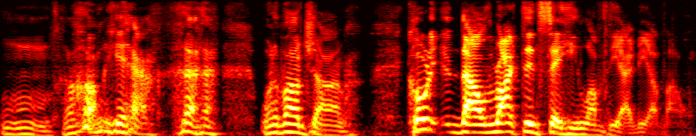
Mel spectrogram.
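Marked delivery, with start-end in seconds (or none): 0.0-2.6 pointed, sweetly snide, passive-aggressive musing tone. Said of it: "passive-aggressive things".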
